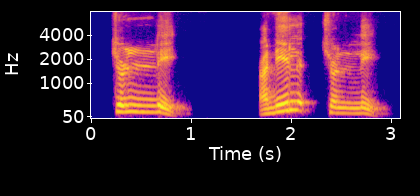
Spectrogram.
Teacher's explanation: ल बोल के ऊपर मूर्धन्य पे tongue you have to stick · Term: हाफ ल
